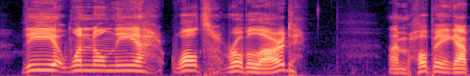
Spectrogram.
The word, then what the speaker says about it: Robillard: You're actually one of the few people who pronounces it the same way I do, although my dad used to pronounce it with the whole French thing going on, and everybody else seems to like it that way.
